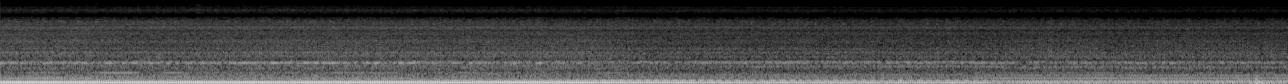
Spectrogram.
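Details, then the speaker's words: 2010 Ford Ranger idling after the new fuel pump was installed and the battery reconnected, before the bed goes back on; the fuel pump was the problem. Even low idle hum, steady and smooth, with a slight drop as it settles. "there you go that's our problem now go ahead and put the cover back on here now that I know it"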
